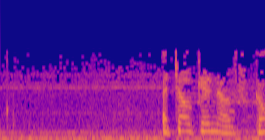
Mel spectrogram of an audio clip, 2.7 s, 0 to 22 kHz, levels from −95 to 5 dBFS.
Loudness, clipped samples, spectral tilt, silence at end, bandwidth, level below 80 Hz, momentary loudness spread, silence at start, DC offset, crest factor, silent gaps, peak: -33 LUFS; under 0.1%; -3.5 dB/octave; 0 s; 5.8 kHz; -42 dBFS; 15 LU; 0 s; under 0.1%; 24 dB; none; -10 dBFS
